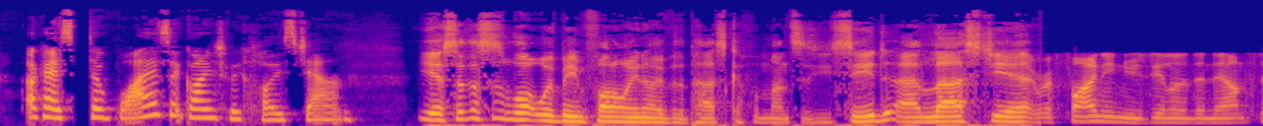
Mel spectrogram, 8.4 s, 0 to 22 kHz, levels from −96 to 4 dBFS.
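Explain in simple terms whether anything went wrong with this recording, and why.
Two things went wrong. Separately encoded pieces were joined without trimming, leaving a gap at a join of encoded pieces: a sudden 120-millisecond silence at 0.48 to 0.60 seconds before the speech resumes.

At 6.93 seconds, the recording likely switched its input to a poorer device. From there to the end, the speech turns duller, with nothing above 3.8 kHz, slightly quieter, and with faint new background noise.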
